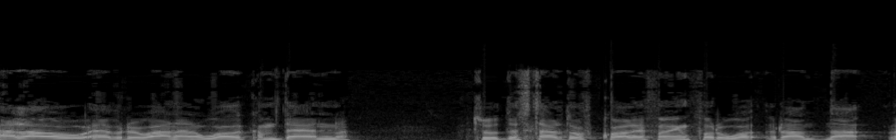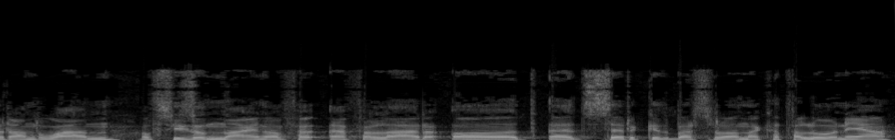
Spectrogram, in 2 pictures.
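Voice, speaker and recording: A man with a non-native accent and a fairly high pitch speaks at a moderate pace, his intonation flat and monotone and his loudness very even. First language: not English. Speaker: sim racing league commentator. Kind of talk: live commentary. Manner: halting, repeats words; casual, relaxed.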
